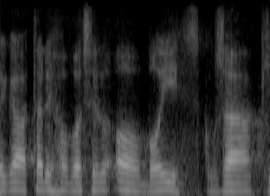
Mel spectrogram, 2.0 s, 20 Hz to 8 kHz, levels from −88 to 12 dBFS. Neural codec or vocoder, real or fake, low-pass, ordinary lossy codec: codec, 24 kHz, 0.5 kbps, DualCodec; fake; 7.2 kHz; Opus, 16 kbps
